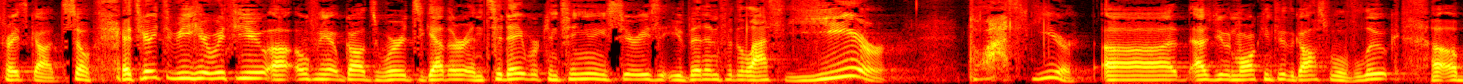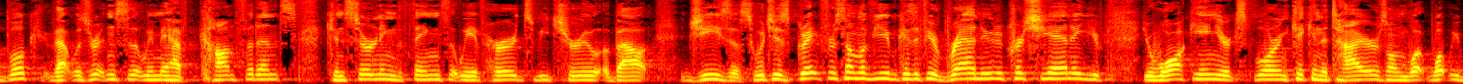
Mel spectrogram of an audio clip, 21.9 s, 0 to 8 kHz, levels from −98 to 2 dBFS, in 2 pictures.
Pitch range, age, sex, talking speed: 145-175 Hz, 20-39, male, 250 wpm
